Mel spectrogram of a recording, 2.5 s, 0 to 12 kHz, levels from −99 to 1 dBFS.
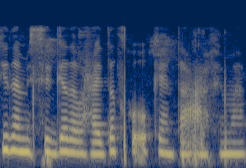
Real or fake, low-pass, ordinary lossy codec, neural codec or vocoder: real; 7.2 kHz; none; none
